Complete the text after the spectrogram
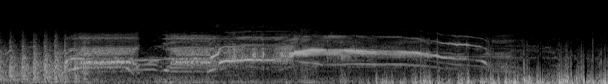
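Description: Roller coaster riders scream.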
